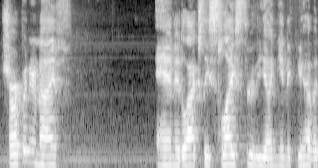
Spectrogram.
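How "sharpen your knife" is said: normal talking voice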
